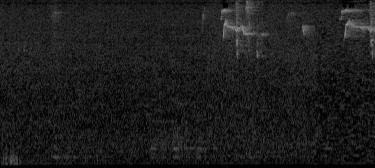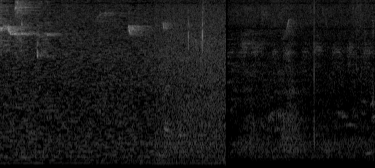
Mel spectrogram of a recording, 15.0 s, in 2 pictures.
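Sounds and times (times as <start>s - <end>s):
faint outdoor background hush: 0.0s - 15.0s
high-pitched bird song: 4.4s - 6.2s, 6.8s - 8.7s.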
